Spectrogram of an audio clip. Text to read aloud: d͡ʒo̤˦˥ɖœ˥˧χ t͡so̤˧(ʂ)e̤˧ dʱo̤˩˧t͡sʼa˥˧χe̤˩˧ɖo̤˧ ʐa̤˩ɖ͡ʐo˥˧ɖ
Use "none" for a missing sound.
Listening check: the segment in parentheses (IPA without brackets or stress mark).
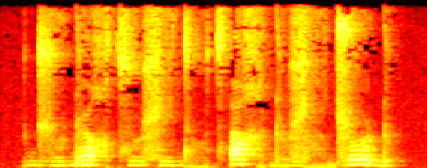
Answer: ʂ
